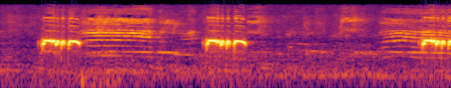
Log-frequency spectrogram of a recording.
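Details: Perkutut, the zebra dove, singing steadily: three loud bursts of quick, trilled coos spaced about two seconds apart, each trailing into fainter, level cooing notes; faint low background noise.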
